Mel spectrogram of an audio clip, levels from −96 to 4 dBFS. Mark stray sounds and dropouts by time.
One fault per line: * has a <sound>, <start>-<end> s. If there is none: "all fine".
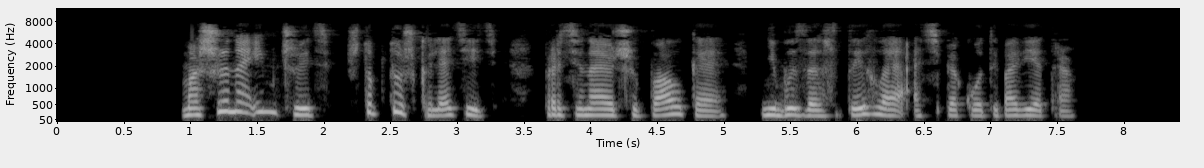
all fine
